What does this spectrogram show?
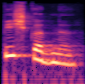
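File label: "писькӧдны", Komi, female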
